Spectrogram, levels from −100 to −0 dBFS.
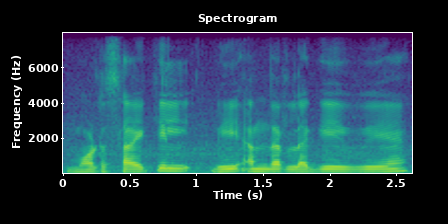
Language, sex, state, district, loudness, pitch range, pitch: Hindi, male, Jharkhand, Ranchi, -18 LUFS, 120-135 Hz, 130 Hz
